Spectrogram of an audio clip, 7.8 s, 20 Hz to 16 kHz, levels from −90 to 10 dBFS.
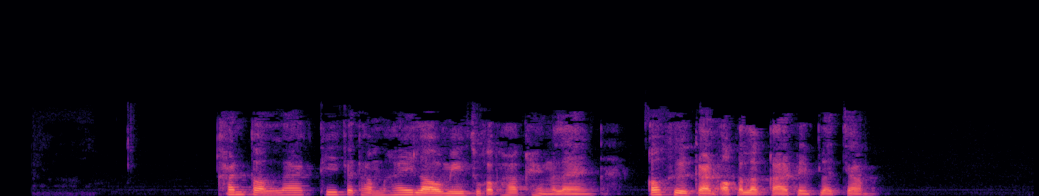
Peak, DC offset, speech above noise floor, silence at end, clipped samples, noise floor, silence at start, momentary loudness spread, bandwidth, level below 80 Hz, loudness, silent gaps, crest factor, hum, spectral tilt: -2 dBFS; under 0.1%; 54 dB; 1.25 s; under 0.1%; -75 dBFS; 1.65 s; 9 LU; 7.4 kHz; -72 dBFS; -22 LUFS; none; 22 dB; none; -6.5 dB/octave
